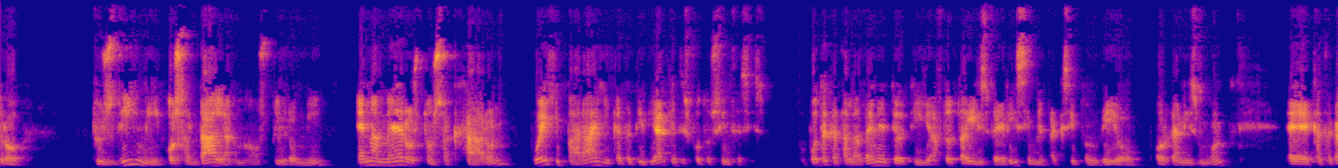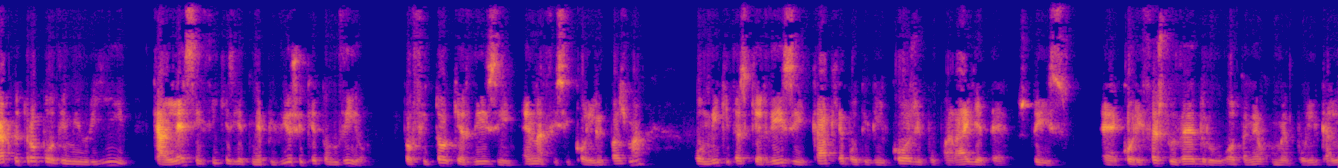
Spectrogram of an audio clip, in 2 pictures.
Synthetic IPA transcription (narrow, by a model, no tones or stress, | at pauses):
ɾo̞ | t̪uzðinio̞sɐnd̪ɐlɐɣmɐo̞spliɾo̞mi | e̞nɐme̞ɾo̞st̪o̞nsɐkxɐɾo̞n | pue̞çipɐɾɐʝikɐt̪ɐt̪iðiɐɾciɐt̪isfo̞t̪o̞sinθe̞si̥s | o̞po̞t̪e̞kɐt̪ɐlɐve̞ne̞t̪e̞o̞t̪iɐft̪o̞t̪oɐlizve̞ɾisime̞t̪ɐksit̪o̞nðio̞ːɾɣɐnizmo̞n | kɐt̪ɐkɐpço̞t̪ɾo̞po̞ðimiuɾʝi | kɐle̞sːinθice̞zʝɐt̪ine̞pivio̞sice̞t̪o̞nðio̞ | t̪o̞fit̪o̞ce̞ɾðizie̞nɐfisiko̞lipɐzmɐ | o̞nicit̪ɐsce̞ɾðizikɐpçɐːpo̞t̪iɣliko̞zipupɐɾɐʝe̞t̪e̞st̪is | ko̞ɾife̞st̪uðe̞nd̪ɾuo̞t̪ɐne̞xume̞po̞likɐl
